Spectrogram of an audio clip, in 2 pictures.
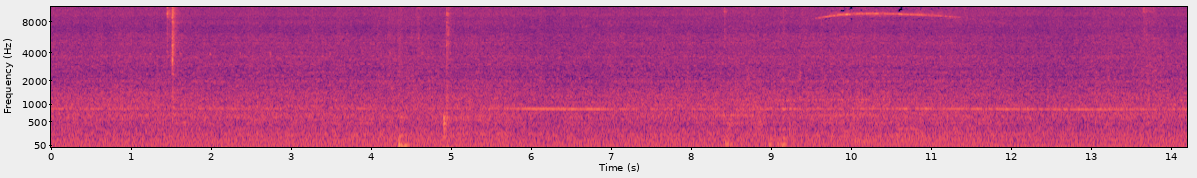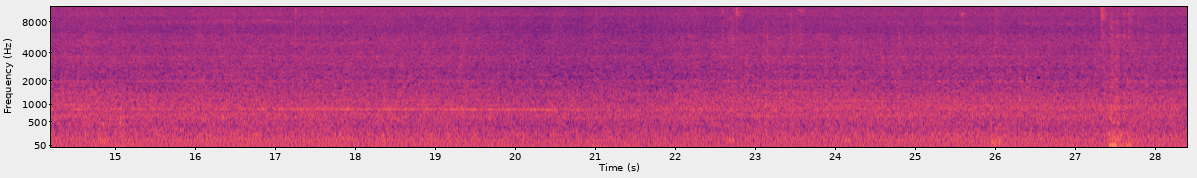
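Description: Semi truck driving on the road: a steady low rumble of engine and road noise, with a few short thumps, the loudest about four seconds in and near the end.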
